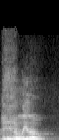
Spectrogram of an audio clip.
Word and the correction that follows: Lille: Wait, let me see. Yeah, he's in Lille.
